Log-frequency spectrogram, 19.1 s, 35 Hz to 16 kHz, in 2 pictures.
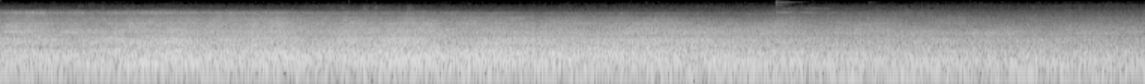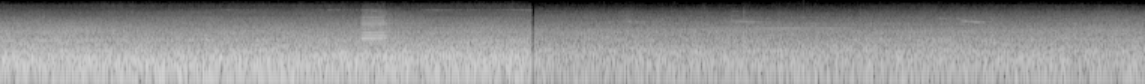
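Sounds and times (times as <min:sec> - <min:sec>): aircraft engines rumbling: 0:00.0 - 0:19.0
short pitched toot: 0:12.5 - 0:13.0.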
